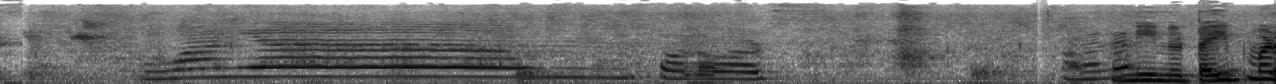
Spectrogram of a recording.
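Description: A drawn-out vocal call held on one pitch for about two seconds, then a shorter falling call. Speech begins near the end.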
